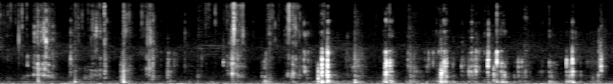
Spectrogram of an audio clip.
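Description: A young woman chews soft pastry with her mouth closed, close to the microphone.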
